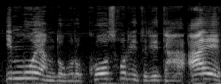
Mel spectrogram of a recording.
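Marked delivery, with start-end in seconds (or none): 1.9-2.2 loud, open "아에" like the babies' cries; demonstrated "아에" sound. Shown as a demonstration. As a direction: punch out "아에" with an open mouth. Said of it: "가까운 소리들이 났어요". (크게 강조한 "아에" 소리)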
